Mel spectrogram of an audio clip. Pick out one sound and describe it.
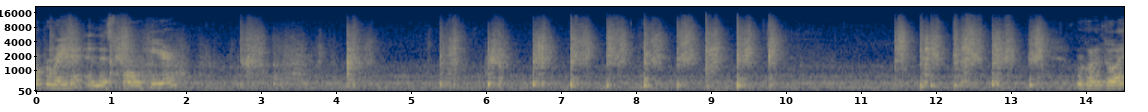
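A spoon scrapes and taps against a bowl.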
